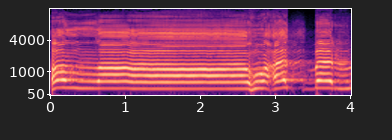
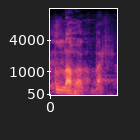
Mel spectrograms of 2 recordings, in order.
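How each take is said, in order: First: It is drawn out slowly and long. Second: It is said quickly and short.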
